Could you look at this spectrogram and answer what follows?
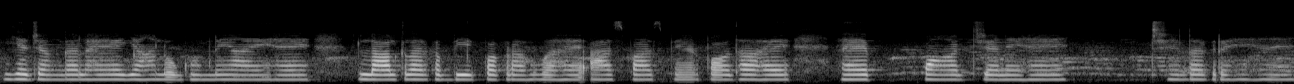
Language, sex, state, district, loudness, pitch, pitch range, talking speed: Hindi, female, Chhattisgarh, Korba, -23 LUFS, 225 Hz, 225-230 Hz, 125 wpm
